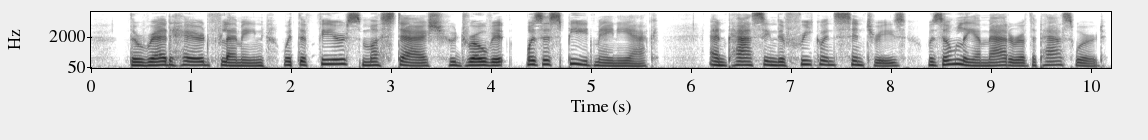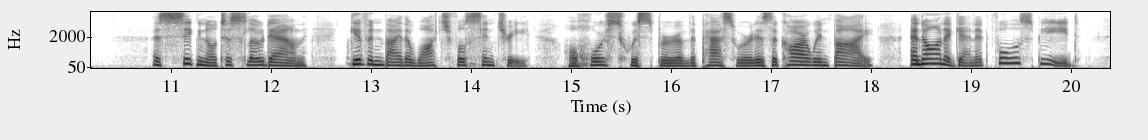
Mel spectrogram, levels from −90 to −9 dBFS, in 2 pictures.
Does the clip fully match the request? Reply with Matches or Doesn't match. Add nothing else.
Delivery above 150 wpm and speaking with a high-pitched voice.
Doesn't match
